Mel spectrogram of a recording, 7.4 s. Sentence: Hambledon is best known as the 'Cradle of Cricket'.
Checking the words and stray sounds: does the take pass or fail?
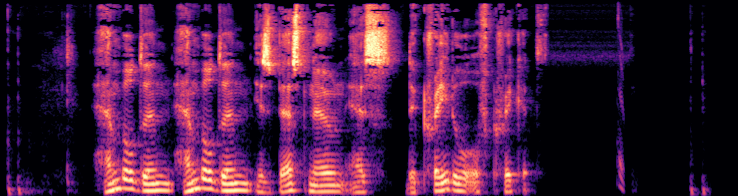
fail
